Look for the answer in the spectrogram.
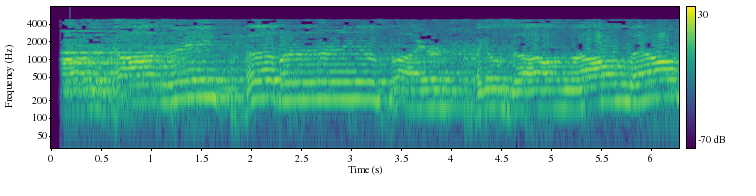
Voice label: Johnny Cash Impersonator Impressionist Comedy; Corporate Entertainment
